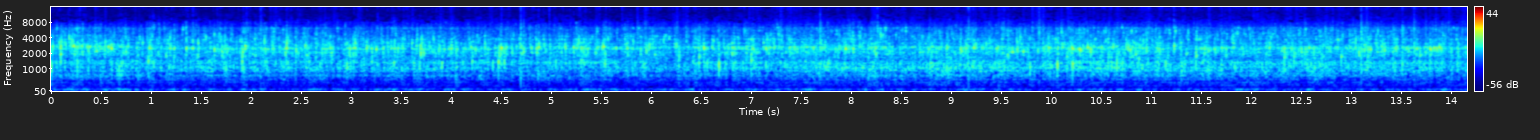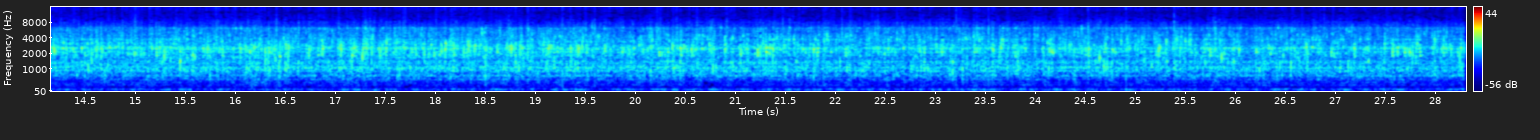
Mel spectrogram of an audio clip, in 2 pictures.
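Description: Cubes of raw tofu frying in hot cooking oil in a pan: a steady sizzle thick with fine crackles.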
